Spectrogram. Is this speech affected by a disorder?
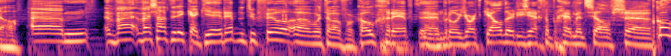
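No.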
